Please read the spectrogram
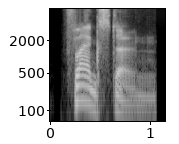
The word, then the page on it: flagstone: British English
